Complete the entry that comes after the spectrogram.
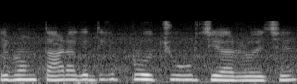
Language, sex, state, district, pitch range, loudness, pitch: Bengali, female, West Bengal, North 24 Parganas, 200-220 Hz, -14 LUFS, 210 Hz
